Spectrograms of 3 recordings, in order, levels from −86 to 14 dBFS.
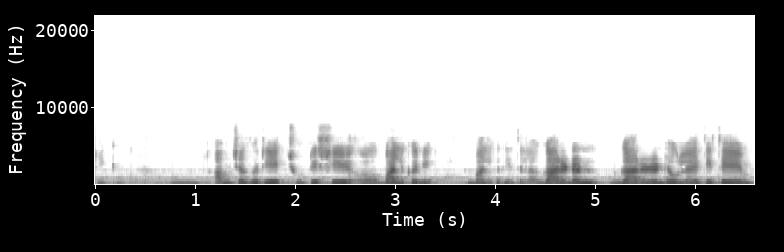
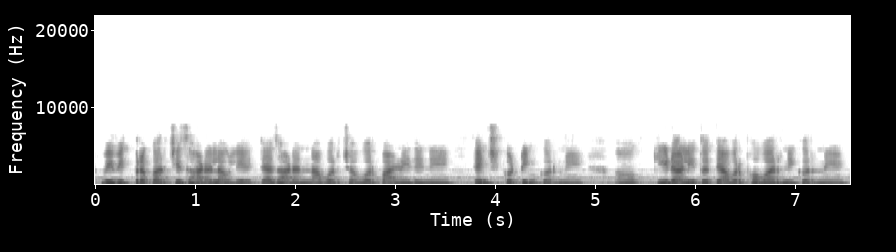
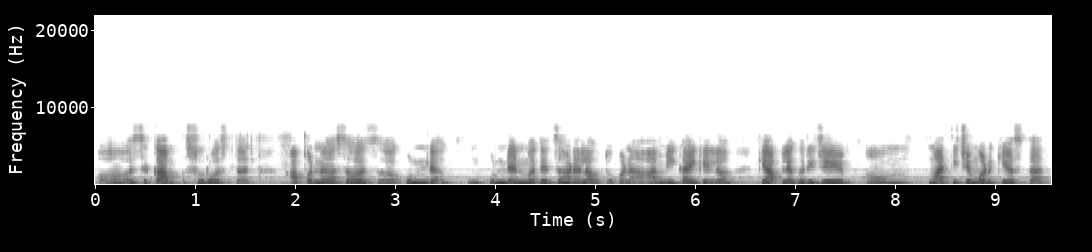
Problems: none marked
